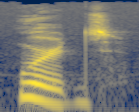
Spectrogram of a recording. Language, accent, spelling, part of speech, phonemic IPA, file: English, General American, words, noun / verb, /wɜɹdz/, En-us-words.ogg
- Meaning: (noun) 1. plural of word 2. Angry debate or conversation; argument 3. The lines in a script for a performance 4. Lyrics; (verb) third-person singular simple present indicative of word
